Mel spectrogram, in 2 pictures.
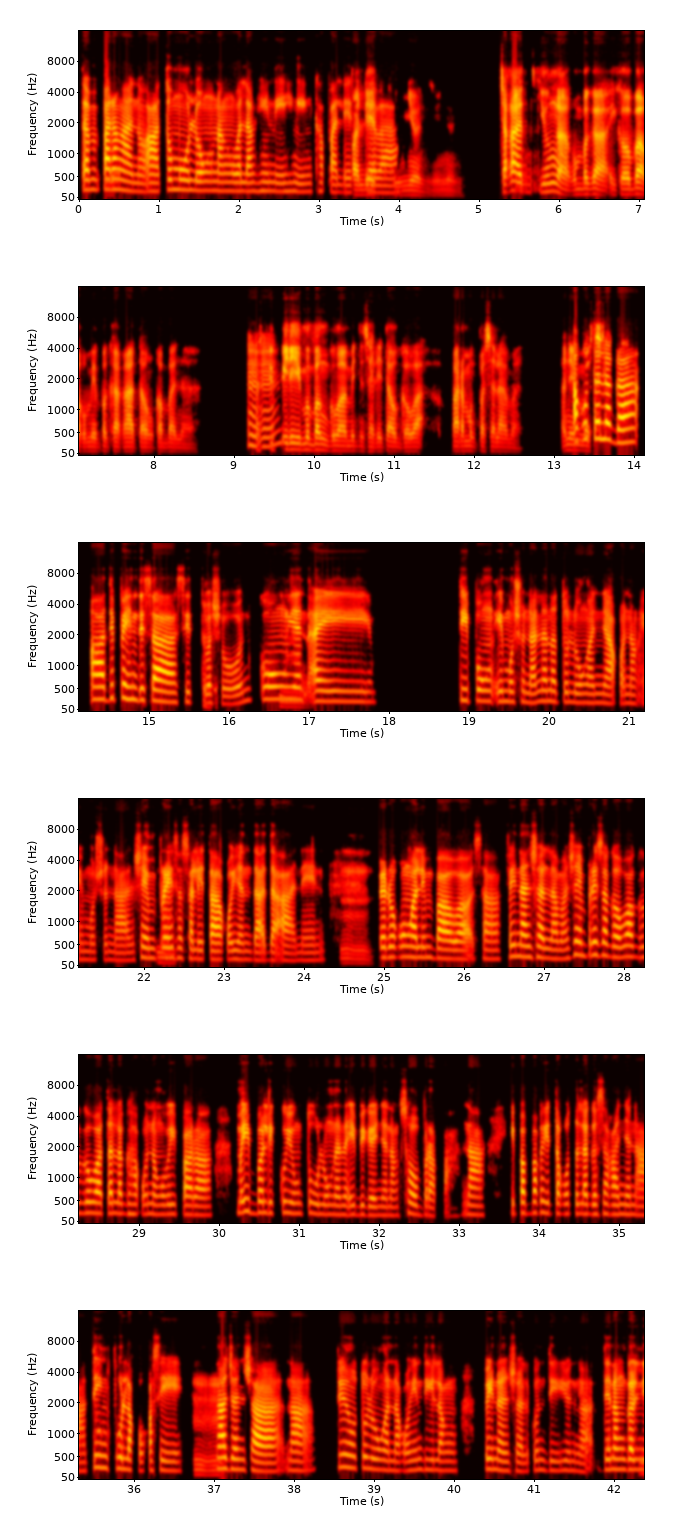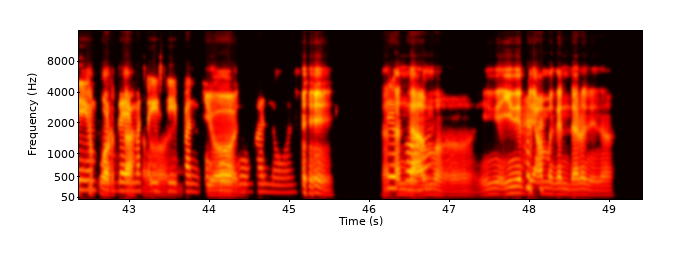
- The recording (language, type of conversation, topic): Filipino, unstructured, Paano mo ipinapakita ang pasasalamat mo sa mga taong tumutulong sa iyo?
- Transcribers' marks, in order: laugh; laugh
